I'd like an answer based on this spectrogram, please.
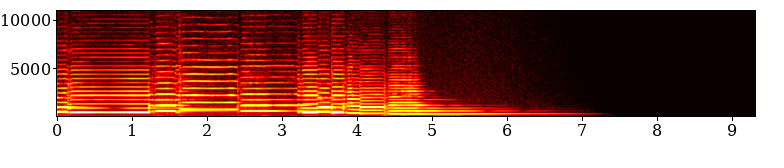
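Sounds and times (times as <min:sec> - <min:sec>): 
fiddle: 0:00.0 - 0:06.6.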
